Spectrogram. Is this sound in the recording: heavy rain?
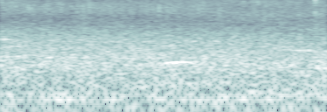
yes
